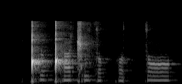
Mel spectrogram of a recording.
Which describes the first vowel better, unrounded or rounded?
unrounded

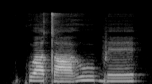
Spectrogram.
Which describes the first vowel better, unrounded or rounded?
unrounded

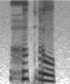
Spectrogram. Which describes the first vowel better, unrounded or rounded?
unrounded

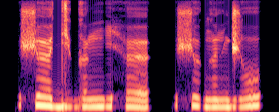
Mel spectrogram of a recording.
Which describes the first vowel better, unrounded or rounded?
rounded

